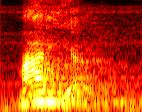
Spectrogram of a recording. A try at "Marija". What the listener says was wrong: Yeah, so the accent is different, like Mario. So in my language, it's Marija Spasikova. So it's a lot smoother than how No, it's a ya sound.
